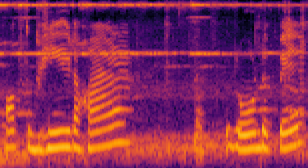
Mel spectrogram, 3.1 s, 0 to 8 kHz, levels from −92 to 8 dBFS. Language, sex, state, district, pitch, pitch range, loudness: Hindi, female, Bihar, Katihar, 250 Hz, 240-265 Hz, -12 LUFS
